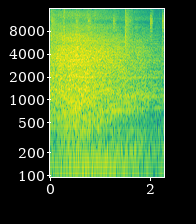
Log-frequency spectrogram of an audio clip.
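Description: Car engine sound effect that swells up and fades away like a vehicle driving past, with a low pulsing rumble, over soft background music.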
